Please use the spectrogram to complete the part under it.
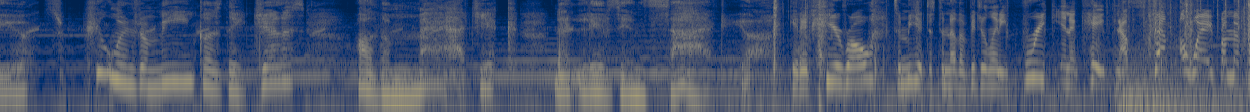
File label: ANIMATION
